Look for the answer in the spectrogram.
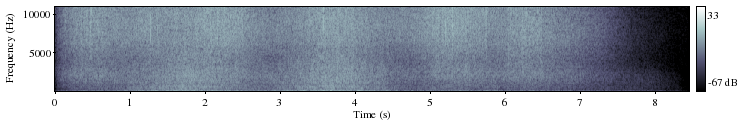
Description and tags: burning air
Small paper particles burn from right to left.
Pequeñas partículas de papel arden desde la derecha a la izquierda.
air, aire, burning, fire, flame, fuego, panned, particles, pass-by, quemando, soft, swoosh, whoosh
